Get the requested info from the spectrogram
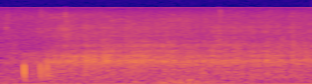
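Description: Curling arena ambience: one short sharp knock just after the start, then a steady even hum.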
